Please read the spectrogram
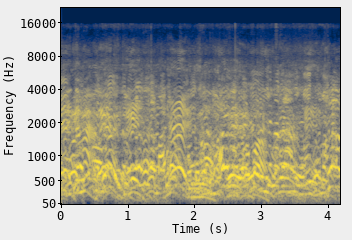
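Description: Several people talking loudly at once, their voices overlapping without a break: a heated argument between villagers and a minister over unkept promises.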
